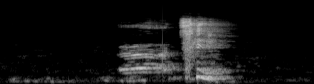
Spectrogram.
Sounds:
Sneeze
